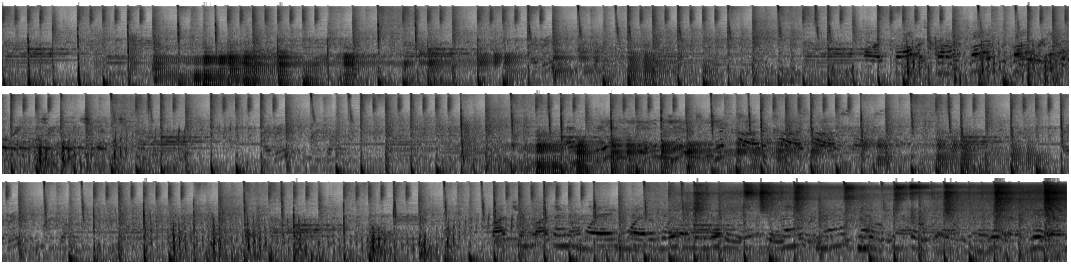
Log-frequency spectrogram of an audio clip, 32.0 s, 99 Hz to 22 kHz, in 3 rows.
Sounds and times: Trippy, glitchy beat 0:00.0 - 0:31.9

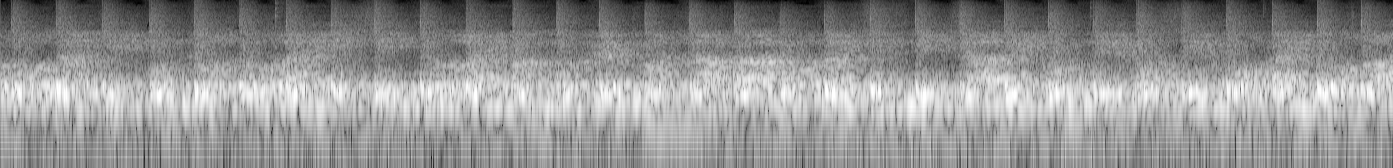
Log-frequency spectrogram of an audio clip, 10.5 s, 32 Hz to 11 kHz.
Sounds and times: mokugyo strokes on each syllabe 0:00.0 - 0:10.4
monks sing together in a rhythmic way 0:00.0 - 0:10.4

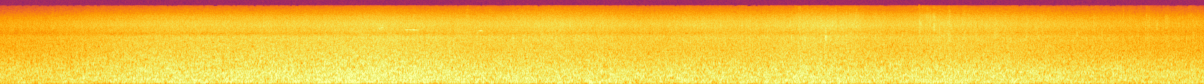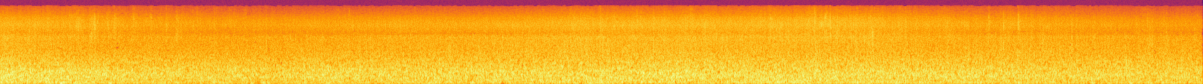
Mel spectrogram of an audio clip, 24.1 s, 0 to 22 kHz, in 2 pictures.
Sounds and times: tree's branches and leaves rustling in gusts of wind 0:00.0 - 0:24.0

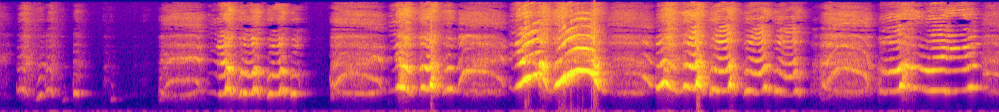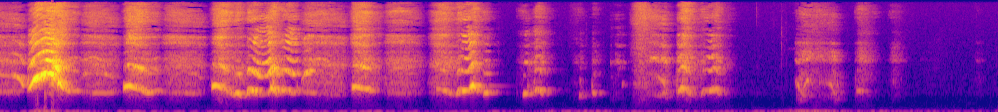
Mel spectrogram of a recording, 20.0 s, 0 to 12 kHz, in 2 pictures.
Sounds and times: crying 0:05.2 - 0:08.1

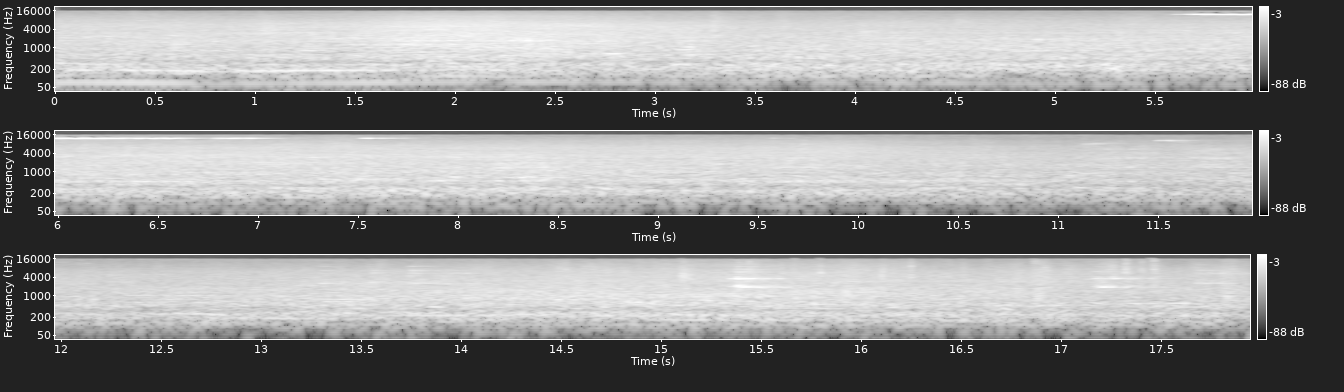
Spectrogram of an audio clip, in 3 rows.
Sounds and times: bus 0:00.0 - 0:17.9
traffic passing by 0:00.0 - 0:17.9

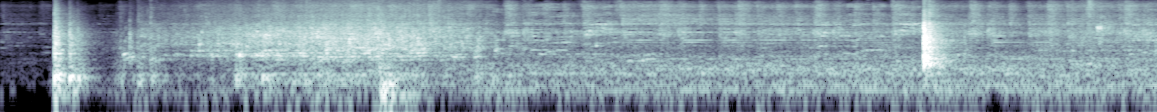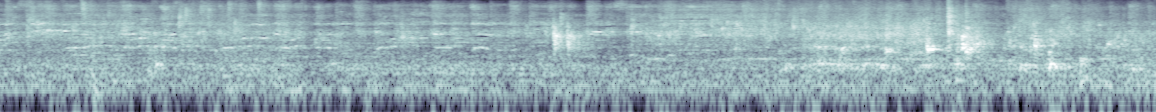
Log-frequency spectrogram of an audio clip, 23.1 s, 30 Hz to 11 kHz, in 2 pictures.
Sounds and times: water 0:01.3 - 0:04.9
water 0:10.7 - 0:14.7
water 0:17.0 - 0:23.1

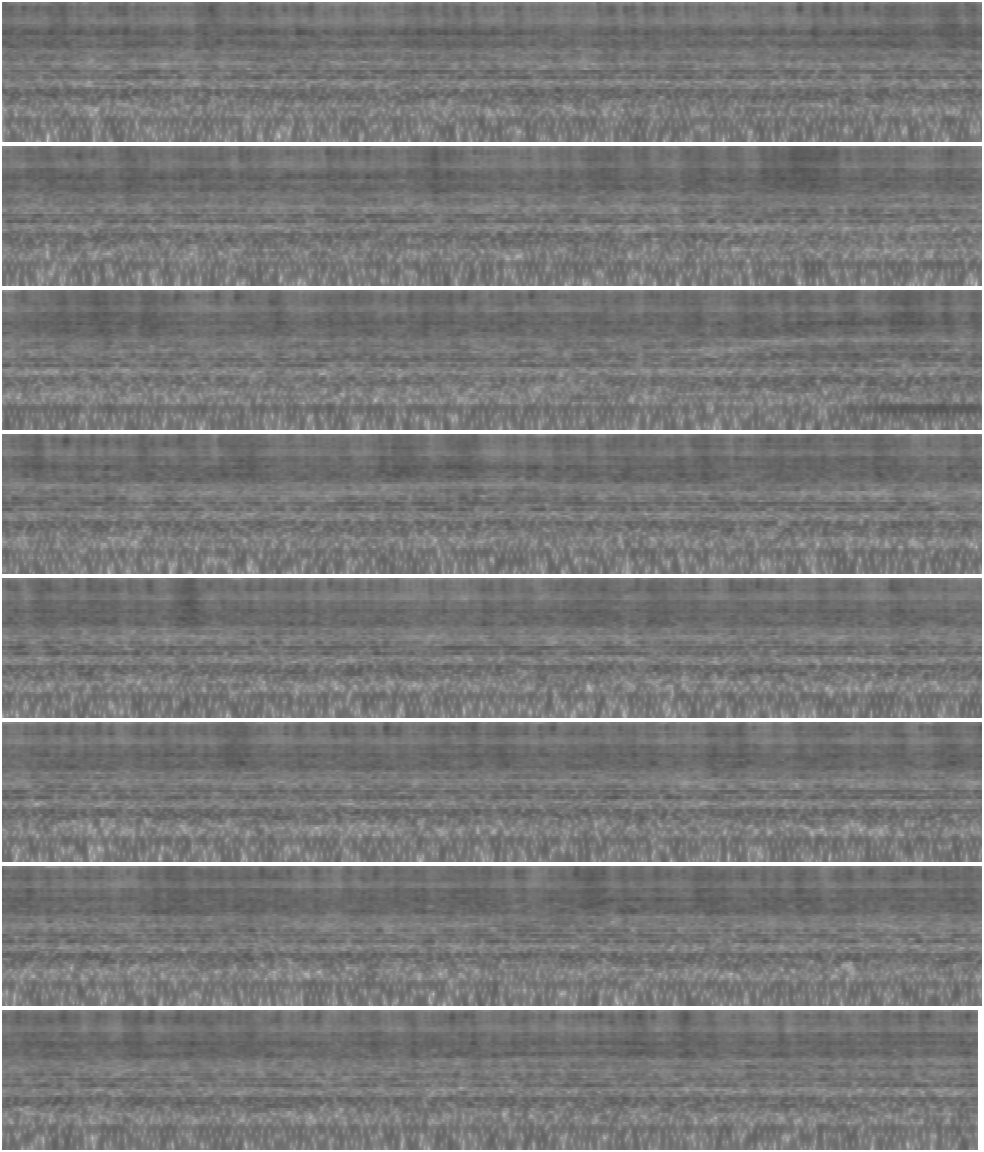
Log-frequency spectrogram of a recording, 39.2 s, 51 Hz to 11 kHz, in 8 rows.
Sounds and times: bandsaw running, including start and stop 0:00.0 - 0:39.1

